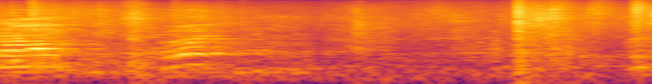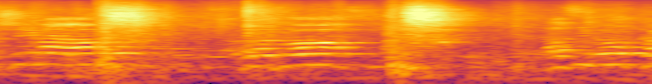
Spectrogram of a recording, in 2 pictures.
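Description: Men's voices calling out, broken by a few short sharp noises, the clearest about two and a half seconds in.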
